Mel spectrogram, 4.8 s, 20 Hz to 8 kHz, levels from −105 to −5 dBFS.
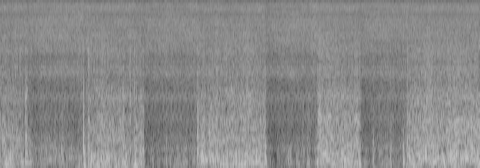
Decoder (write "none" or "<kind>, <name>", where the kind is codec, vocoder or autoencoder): autoencoder, DAC-VAE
